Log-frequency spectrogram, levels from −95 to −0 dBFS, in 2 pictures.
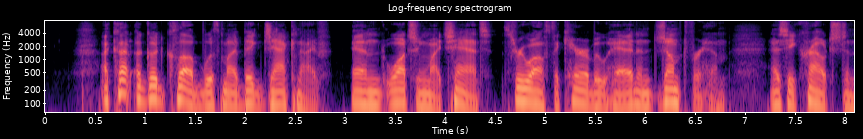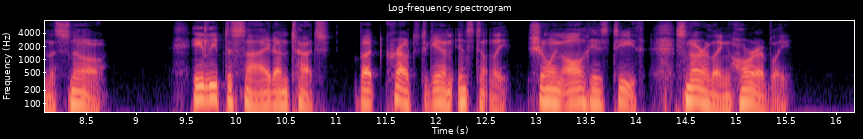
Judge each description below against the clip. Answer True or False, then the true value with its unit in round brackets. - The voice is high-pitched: False (95 Hz)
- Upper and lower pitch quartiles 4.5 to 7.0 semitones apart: False (3.8 semitones)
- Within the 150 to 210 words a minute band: True (160 wpm)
